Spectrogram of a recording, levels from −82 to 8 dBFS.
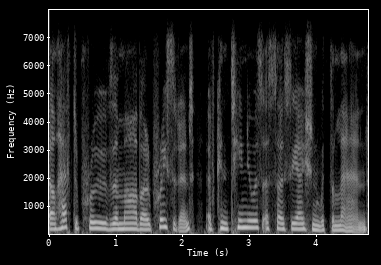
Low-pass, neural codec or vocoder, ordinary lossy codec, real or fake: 7.2 kHz; none; Opus, 32 kbps; real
